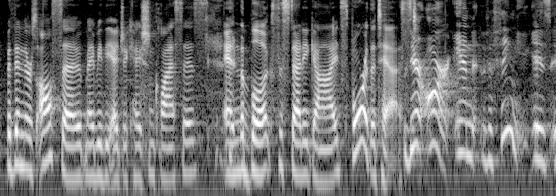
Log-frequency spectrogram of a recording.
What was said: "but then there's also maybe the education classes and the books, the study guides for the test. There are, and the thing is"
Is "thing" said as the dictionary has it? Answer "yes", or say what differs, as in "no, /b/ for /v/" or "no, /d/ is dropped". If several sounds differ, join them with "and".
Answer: yes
